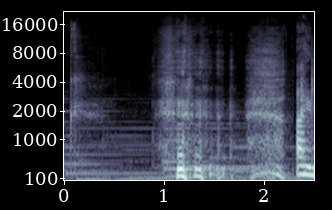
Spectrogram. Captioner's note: laughter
